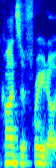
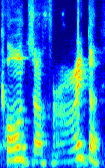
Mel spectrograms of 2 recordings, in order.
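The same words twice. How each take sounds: First: It is said plainly with little energy. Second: It is said with lively, showy energy. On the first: Nobody cares about it. The speaker calls it wrong. "if you just say" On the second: People will remember it. The speaker calls it right. "in an entertaining way"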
